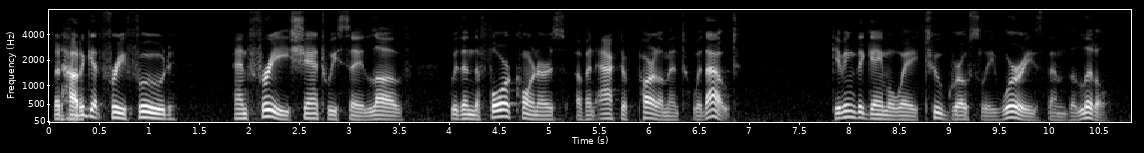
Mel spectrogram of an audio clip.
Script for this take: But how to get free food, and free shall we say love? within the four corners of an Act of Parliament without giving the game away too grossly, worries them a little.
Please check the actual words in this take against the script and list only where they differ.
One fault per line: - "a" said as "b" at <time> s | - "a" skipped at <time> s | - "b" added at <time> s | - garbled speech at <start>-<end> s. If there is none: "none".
- "shall" said as "shan't" at 2.4 s
- "a" said as "the" at 10.2 s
